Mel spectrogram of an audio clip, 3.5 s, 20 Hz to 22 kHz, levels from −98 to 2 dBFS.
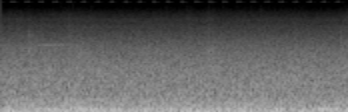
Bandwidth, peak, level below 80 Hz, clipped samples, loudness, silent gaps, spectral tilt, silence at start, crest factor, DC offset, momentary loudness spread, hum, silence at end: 12.5 kHz; -14 dBFS; -32 dBFS; under 0.1%; -29 LUFS; none; -7 dB/octave; 0 s; 12 dB; under 0.1%; 1 LU; none; 0 s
